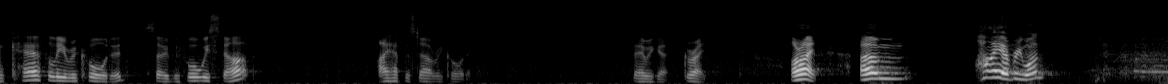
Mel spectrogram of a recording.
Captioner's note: some audience laughter and "Hi" returned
